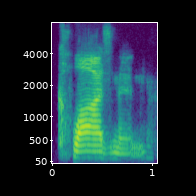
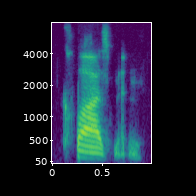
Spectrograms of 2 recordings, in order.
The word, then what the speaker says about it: Clasemann: yes you pronounce it clausman i always say it's like santa claus men clausman that's all i had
